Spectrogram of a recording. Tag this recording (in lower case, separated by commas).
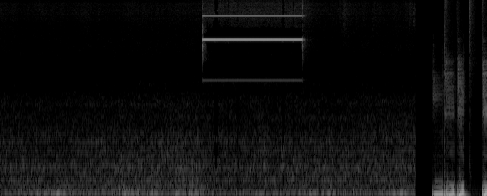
smoke detector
